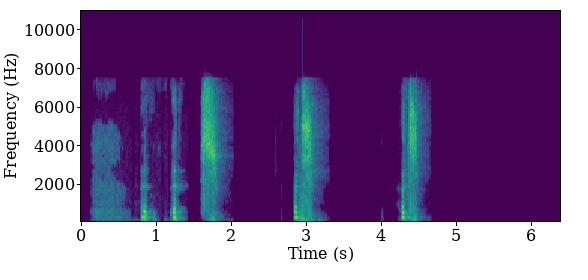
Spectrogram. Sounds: Sneeze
